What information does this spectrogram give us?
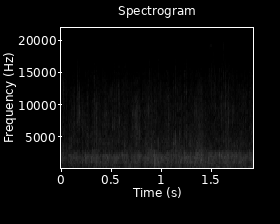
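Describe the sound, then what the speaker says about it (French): Dense, continuous applause from an audience filling a hall, an even wash of many hands clapping at once without a break. "vous aurez doublement des applaudissements de la salle"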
